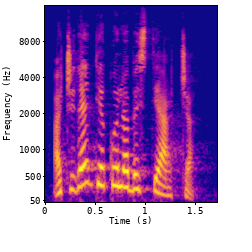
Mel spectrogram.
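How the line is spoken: Shouted. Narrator (Italian): gridò

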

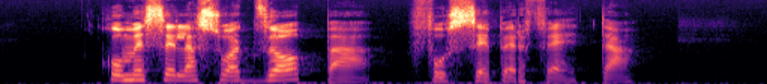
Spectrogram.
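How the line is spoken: Nasty voice. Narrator (Italian): disse con voce cattiva

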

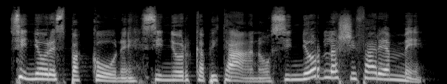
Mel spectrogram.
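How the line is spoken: Said or shouted. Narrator (Italian): gli disse o gli gridò

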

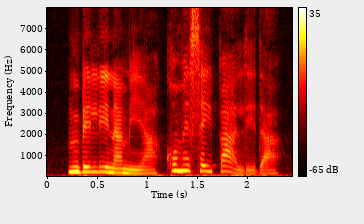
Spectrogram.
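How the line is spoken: Baroness exclaiming. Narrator (Italian): esclamò la baronessa

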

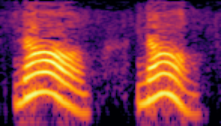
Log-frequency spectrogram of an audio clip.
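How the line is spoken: Exclaimed. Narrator (Italian): esclamò Scrooge

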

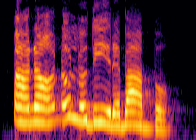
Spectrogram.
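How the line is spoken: Son crying out, sobbing. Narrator (Italian): gridò il figliuolo scoppiando in pianto

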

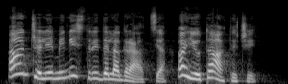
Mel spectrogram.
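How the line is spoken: Exclaimed. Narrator (Italian): esclamò Giorgio

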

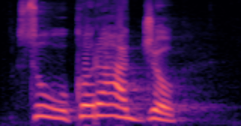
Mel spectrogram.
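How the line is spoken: Shouting. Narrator (Italian): gridava

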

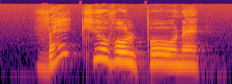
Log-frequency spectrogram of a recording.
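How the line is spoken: Peer's exclamation. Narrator (Italian): esclamò il pari Verisoft

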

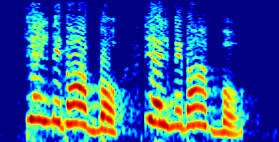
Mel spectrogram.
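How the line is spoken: Very shrill scream. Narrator (Italian): cacciò un urlo acutissimo, gridando

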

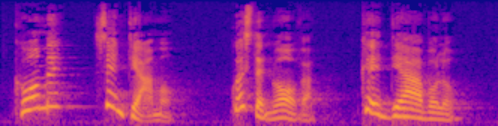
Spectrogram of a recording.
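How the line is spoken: Group exclaiming. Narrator (Italian): esclamarono tutti

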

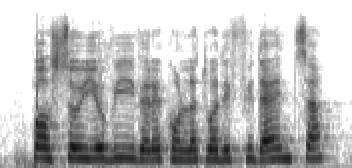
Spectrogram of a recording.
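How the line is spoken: Husband exclaims. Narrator (Italian): esclamò il marito

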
